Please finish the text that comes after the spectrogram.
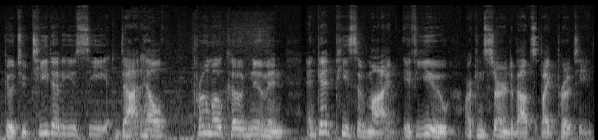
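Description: A man's voice: medium pitch, animated, a little slow, hardly any pauses, soft background music. A man reading a scripted health supplement ad in an earnest announcer voice. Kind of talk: scripted ad read.

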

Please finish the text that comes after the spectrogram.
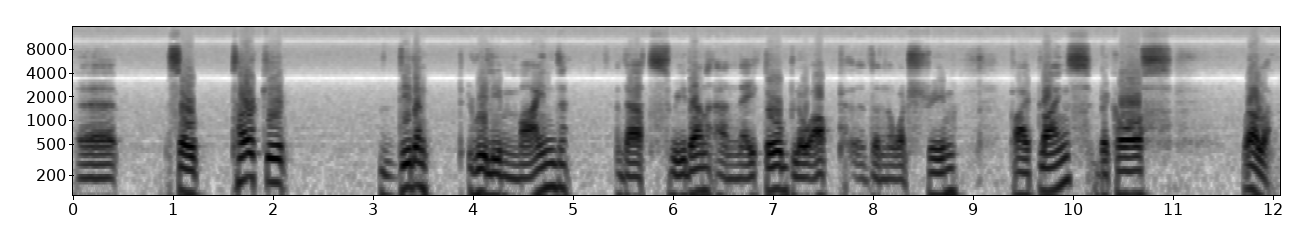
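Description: Man, casual commentary, blunt and rambling, curses freely, unhurried delivery. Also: on the low side, mellow.

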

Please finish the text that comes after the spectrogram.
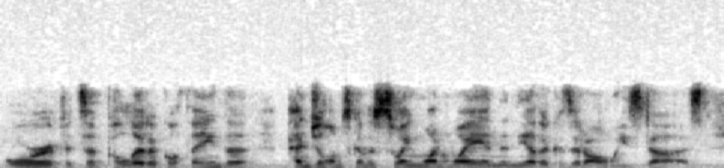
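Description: An earnest woman from Venezuela with a lowish voice rambles through her answers, full of fillers. The recording is dull and lo-fi. Faint noise sits beneath it. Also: fairly even intonation, quick pace, darkish tone. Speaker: guest. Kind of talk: interview.

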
